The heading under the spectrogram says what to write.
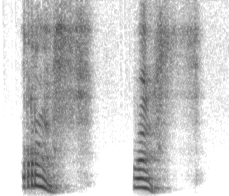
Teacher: in the Scots accent, you will hear the same R as you would hear in Spanish or in Italian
